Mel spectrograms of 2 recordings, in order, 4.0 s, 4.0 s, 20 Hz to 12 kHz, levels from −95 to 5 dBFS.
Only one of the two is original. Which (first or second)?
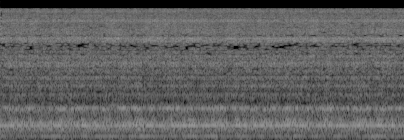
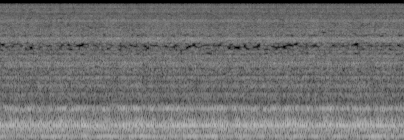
first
